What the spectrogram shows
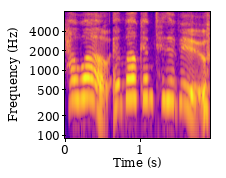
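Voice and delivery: very high-pitched voice. Showing an audition impression: Barbara Walters impression. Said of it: "My three impressions were I tried to do Barbara Walters".

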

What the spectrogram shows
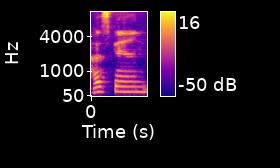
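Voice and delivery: ordinary talk, nothing marked

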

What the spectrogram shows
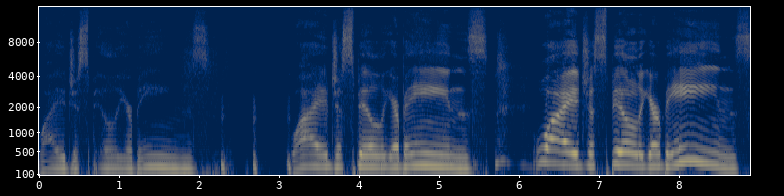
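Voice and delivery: very slow, stretched-out, beans drawn way out and stressed. Retelling a movie scene, imitating the voice heard: Willem Dafoe voice. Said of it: "we just hear Willem Dafoe's voice".

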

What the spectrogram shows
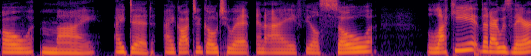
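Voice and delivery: slow, hesitant, searching for each phrase. Describing how moved they were by the retreat: speaking slowly, at a loss for words. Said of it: "I am speaking slowly because I am at a loss for".

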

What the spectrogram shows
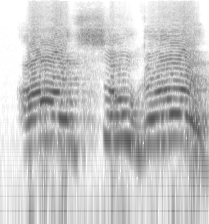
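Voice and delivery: shrill, very loud, high-pitched gushing yell. Agreeing with the other speaker about Ruby and Sapphire, shouting. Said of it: "Sorry, I'm shouting".

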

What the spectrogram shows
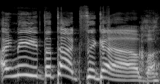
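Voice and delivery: loud, slow fake Italian accent with drawn-out words. Retelling how a father talked to people in Italy: imitating a loud put-on Italian accent. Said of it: "speak in that country's accent".

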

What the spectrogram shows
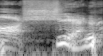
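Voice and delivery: high, very loud yelped exclamation. Joking about a magic sound, saying the line in Brian's voice. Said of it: "Brian's voice saying".

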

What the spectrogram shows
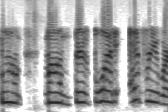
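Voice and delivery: mock frantic teenage boy voice, panicked, hyperventilating cry. Retelling a call from a son at home: imitating panicked hyperventilating son. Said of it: "my son is, like, hyperventilating".

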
